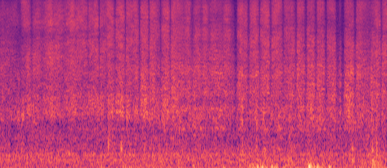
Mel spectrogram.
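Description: Neutral wax being rubbed onto a plywood bench top in quick, continuous scrubbing strokes.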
